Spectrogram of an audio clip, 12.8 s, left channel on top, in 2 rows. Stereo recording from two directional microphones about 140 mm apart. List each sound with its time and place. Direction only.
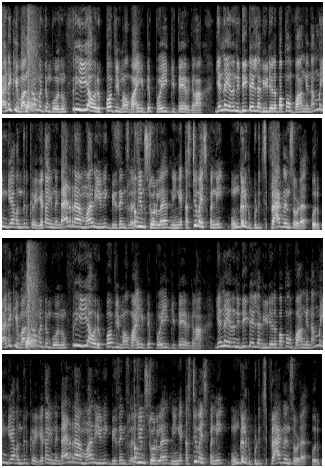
0.0 s speech: 45° left (ahead or behind)
0.4 s speech: centre (ahead or behind)
0.7 s speech: 30° left (ahead or behind)
5.7 s speech: 35° left (ahead or behind)
7.6 s speech: 25° left (ahead or behind)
